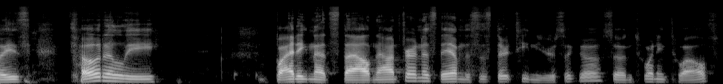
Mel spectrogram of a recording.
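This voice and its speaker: A man's voice: fairly low pitch, creaky, no room sound. A man, co-hosting a casual music reaction show, joking and sarcastic as he rambles. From United States.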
